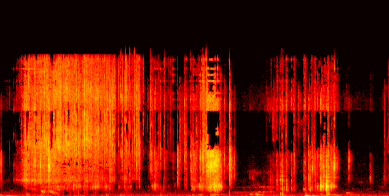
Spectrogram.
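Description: A solid bright green bar of soap, held in the hand, is scraped with a utility-knife blade into small cubes. Dry, crisp crunching and scratching scrapes fill the clip, with a long steady scrape early on, then shorter bursts. The sound is bright, with almost no low end.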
